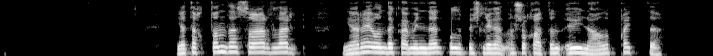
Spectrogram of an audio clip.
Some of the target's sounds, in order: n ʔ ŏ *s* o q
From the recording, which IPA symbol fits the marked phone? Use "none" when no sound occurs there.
ʃ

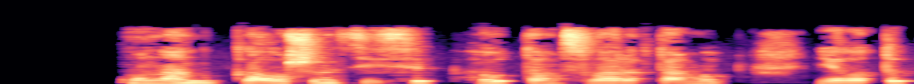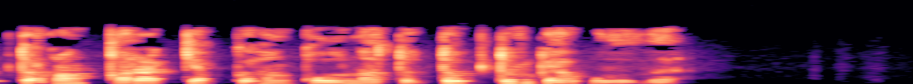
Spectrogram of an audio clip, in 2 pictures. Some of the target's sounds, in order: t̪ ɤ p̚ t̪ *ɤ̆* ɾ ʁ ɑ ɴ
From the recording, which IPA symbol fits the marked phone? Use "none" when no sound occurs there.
ŏ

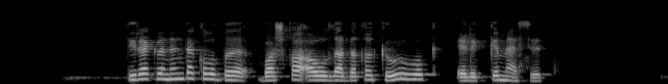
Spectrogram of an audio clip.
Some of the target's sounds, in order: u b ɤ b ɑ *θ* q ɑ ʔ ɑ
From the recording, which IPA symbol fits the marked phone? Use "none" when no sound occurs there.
ʃ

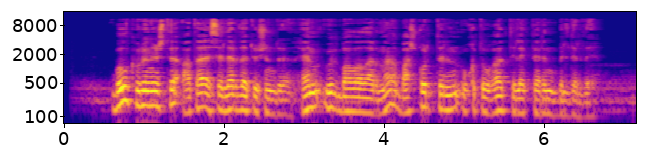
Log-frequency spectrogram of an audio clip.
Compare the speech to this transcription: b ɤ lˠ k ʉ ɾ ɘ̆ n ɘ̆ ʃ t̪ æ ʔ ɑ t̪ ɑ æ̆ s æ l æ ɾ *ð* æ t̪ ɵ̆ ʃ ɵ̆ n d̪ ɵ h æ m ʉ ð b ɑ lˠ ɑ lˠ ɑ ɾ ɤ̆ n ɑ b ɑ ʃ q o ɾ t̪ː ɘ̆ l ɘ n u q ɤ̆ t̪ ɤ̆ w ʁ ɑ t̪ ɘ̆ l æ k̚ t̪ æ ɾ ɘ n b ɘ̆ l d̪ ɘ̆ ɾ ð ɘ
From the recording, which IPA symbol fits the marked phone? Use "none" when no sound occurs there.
ð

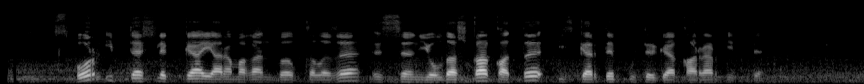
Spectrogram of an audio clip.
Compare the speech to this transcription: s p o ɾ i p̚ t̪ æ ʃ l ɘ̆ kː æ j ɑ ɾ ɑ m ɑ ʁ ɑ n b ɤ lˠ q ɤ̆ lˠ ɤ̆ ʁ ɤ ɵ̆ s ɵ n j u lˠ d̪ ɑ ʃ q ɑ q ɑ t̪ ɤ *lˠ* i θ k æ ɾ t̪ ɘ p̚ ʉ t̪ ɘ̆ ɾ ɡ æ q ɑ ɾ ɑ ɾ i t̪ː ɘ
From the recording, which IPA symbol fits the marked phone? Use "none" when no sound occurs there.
none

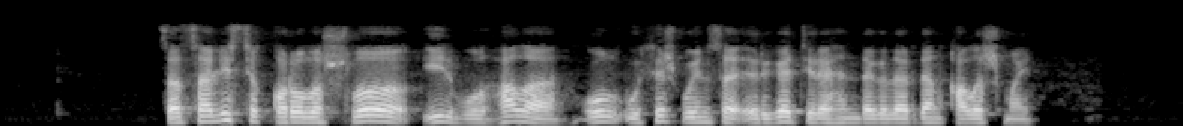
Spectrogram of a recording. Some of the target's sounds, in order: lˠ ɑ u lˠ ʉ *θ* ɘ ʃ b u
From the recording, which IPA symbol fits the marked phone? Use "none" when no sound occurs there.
θ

